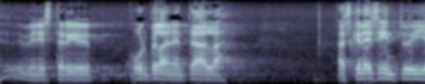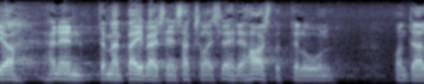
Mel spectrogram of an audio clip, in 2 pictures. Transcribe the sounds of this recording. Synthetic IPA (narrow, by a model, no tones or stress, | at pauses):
minist̪eriurpilɑinent̪æːlːæ | æskenesint̪yijɑhænent̪æmæmpæiʋæiseːnsɑksɑlɑislehdehɑːst̪ɑt̪ːeluːn | o̰nt̪æː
